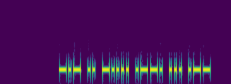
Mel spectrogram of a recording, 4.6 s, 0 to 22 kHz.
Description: Morse code, heard as a keyed tone, about 25 wpm, 700 Hz. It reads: KI6PSW
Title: USA Call Signs - 6 Characters - 2x Character Spacing - 25wpm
